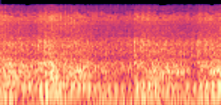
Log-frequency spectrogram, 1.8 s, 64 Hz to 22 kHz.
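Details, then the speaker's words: Carbureted Honda Vario 110 scooter after replacing a worn cam chain tensioner that made a metallic ticking: steady idle rising a little with the throttle, no top-end ticking. Normal idle after repair. "Syukur alhamdulillah motornya sudah kembali normal, lancar lagi seperti semula, oke, terima kasih sudah menonton, teman-teman."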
